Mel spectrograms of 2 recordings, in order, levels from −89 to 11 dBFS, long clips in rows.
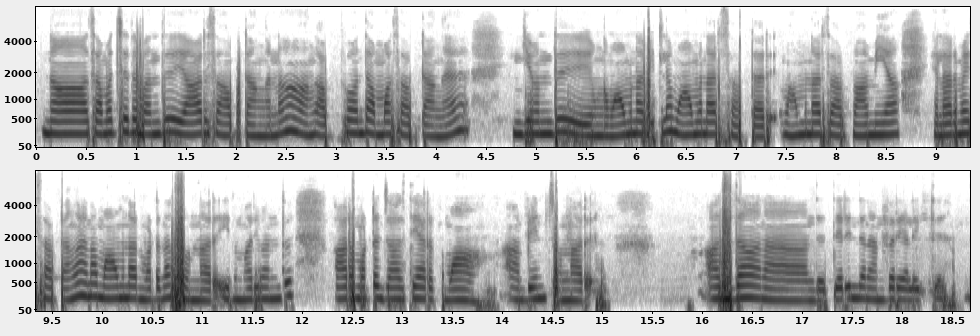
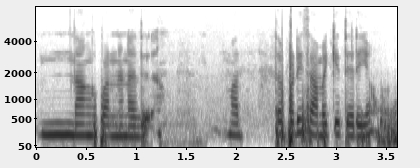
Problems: none marked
